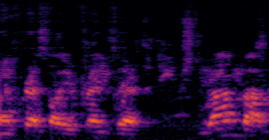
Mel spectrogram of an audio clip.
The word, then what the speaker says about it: Rambam: Rambam is pronounced with the emphasis on the first syllable. Rambam and Ramban is pronounced with the emphasis on the second syllable.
